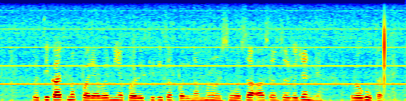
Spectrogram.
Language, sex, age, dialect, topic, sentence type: Marathi, female, 18-24, Northern Konkan, agriculture, statement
